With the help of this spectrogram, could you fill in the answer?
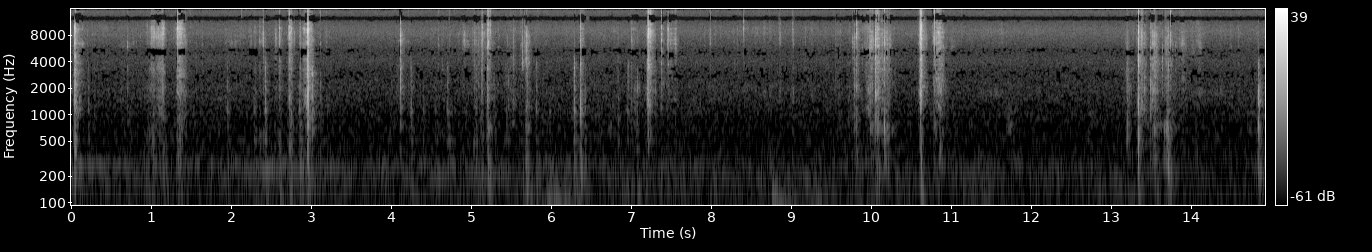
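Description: Thin flakes are carved off the edge of a solid, dry, oval blue bar of soap held in the hand, using a metal utility blade. A quiet, irregular series of crisp, bright scraping clicks and short shaves, each dying away almost instantly, with soft rustling in between.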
